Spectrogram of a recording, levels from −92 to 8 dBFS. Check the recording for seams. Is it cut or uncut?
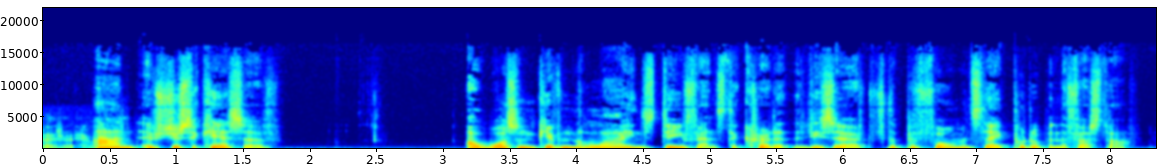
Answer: uncut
